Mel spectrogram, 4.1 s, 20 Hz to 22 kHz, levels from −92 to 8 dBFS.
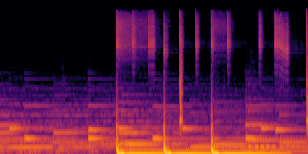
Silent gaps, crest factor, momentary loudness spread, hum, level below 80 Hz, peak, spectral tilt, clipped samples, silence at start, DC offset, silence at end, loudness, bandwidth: none; 12 dB; 15 LU; none; -14 dBFS; 0 dBFS; -6.5 dB/octave; under 0.1%; 0 s; under 0.1%; 0 s; -17 LUFS; 14.5 kHz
